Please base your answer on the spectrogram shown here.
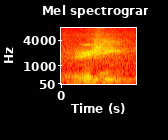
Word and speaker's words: ಋಷಿ: ನೀವು ಇಲ್ಲಿ ಕನ್ನಡದಲ್ಲಿ ರು ಅಂತೀವಲ್ಲ, ರೀಲ್ ರಿಕ್ ಅಂತ, ಆ ರು ಅನ್ನೋದು ಕರೆಕ್ಟ್ ಉಚ್ಚಾರಣೆ ಇಲ್ಲ. ಆ ರಿಯನ್ನು ಕೂಡ ನಾಲ್ಗೆ ಮೇಲ್ಗಡೆ ರಿ ರಿ ರಿ ಅನ್ನಬೇಕು. ಋಷಿ ಋಷಿ ಅಂತ ಬರಬೇಕು.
